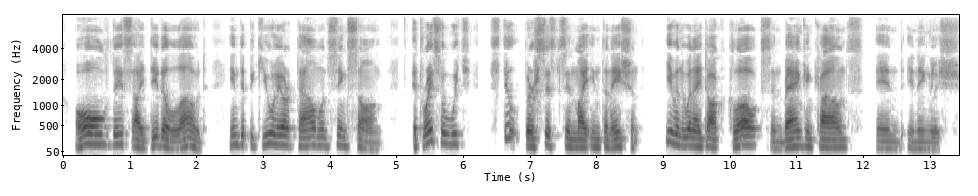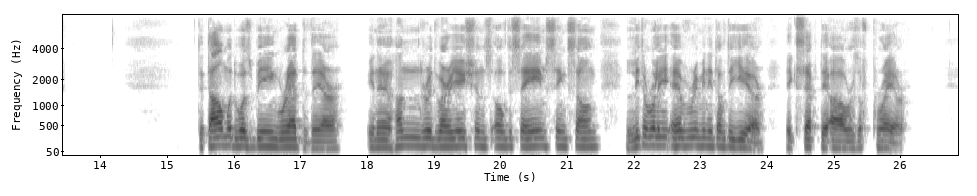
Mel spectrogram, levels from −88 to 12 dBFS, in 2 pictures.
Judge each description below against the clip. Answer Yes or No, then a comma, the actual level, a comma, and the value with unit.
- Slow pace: Yes, slow, 125 wpm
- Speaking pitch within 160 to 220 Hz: No, low, 125 Hz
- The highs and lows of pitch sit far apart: No, average, 3.0 semitones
